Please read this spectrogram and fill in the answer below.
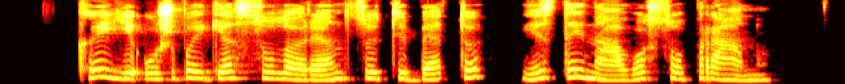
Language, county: Lithuanian, Utena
